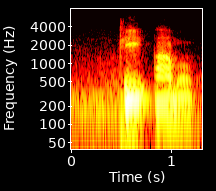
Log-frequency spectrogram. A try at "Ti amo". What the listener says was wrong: A little lower. Ti amo.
